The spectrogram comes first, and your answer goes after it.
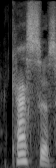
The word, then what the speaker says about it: castles: castles 이렇게 돼야 돼요. 왜 그러냐면은 S 발음하고 L 발음하고 Z 발음이 연이 왔어요. 이거는 자음이 3개가 연이 왔어요.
